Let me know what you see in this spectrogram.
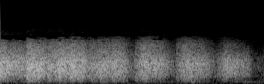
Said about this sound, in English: Some leaped for weapons and horses. Others peered into the darkness, trying to learn the source of the shooting. Then the masked man and Tonto reopened fire.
